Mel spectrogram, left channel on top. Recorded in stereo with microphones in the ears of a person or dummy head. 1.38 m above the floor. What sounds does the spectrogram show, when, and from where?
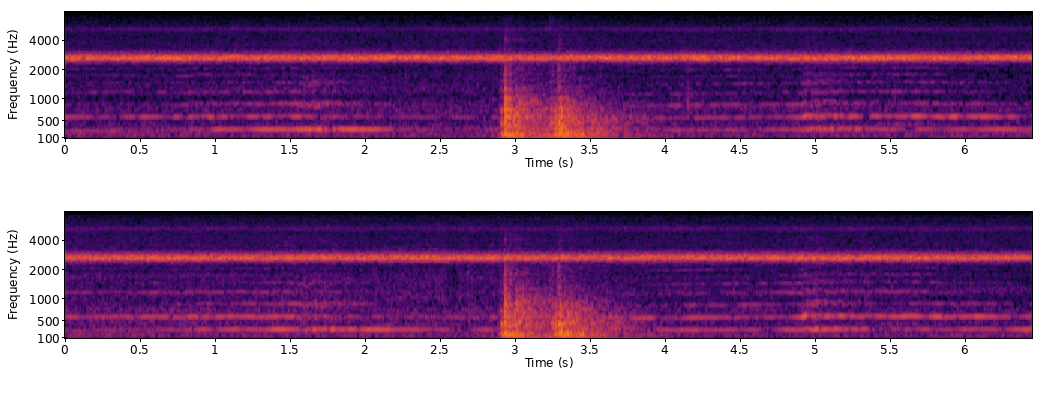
0.0 s an insect: 40° right (ahead or behind), 4 m
2.9 s knocking: 5° left (ahead or behind), 0.6 m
